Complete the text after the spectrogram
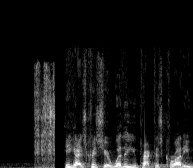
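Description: A man speaks with animation, close to a clip-on microphone.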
